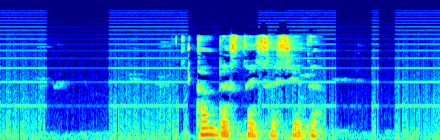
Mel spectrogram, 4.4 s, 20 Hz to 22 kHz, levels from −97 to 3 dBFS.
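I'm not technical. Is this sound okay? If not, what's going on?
No. The computer's own work is leaking into the recording: changes in processor or graphics load disturb the electrical ground shared with the audio circuit. This computer activity noise adds a fairly quiet, high buzz, pulsing about a thousand times a second, beneath the speech for the whole clip.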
